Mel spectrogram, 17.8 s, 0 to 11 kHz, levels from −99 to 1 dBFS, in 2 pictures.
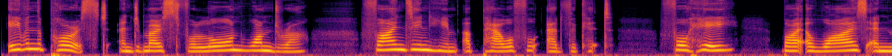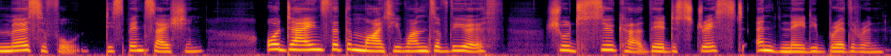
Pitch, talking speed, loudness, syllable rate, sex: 215 Hz, 120 wpm, -18 LUFS, 3.9 syllables/s, female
